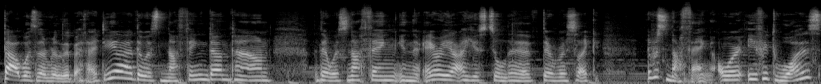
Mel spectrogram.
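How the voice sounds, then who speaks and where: A chatty woman from Ukraine talks casually to camera about her crafts. Her pitch leaps up and down as she rambles through fillers and restarts. Faint music plays under her voice. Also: darkish tone. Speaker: craft vlogger.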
